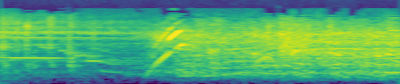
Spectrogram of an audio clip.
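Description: Two quick rising whistle-like swoops, cartoon sound effects, one right at the start and one just under a second in, followed by busy cartoon chase music.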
